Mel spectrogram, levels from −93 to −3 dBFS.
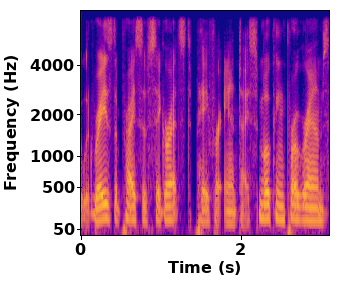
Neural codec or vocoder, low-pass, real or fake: none; 7.2 kHz; real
